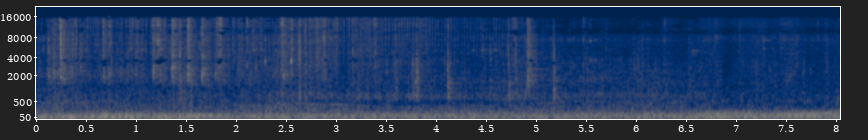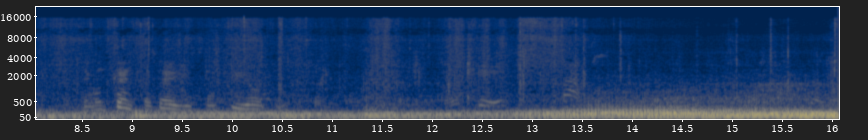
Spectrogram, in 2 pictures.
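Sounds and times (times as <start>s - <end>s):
bicycle rattling over stone paving: 0.0s - 13.7s
low rumble: 5.3s - 16.0s.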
